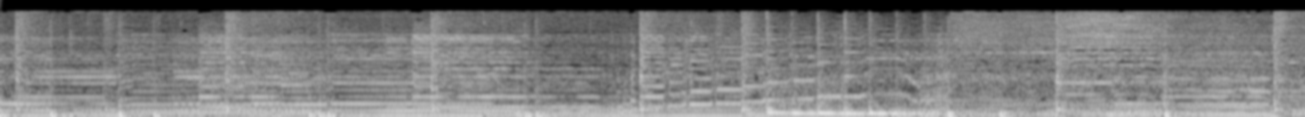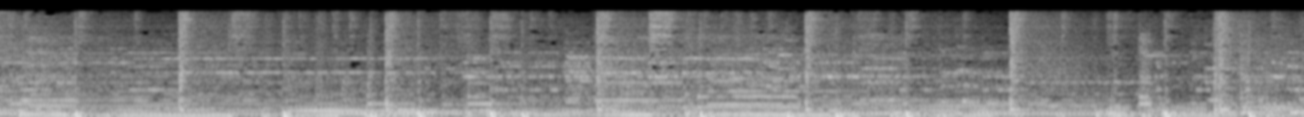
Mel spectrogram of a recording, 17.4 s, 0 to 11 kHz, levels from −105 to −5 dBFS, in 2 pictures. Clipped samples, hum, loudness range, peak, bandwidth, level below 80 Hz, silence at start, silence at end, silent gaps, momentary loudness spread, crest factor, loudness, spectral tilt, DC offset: under 0.1%; none; 4 LU; -10 dBFS; 8 kHz; -32 dBFS; 0 s; 0 s; none; 6 LU; 16 dB; -27 LUFS; -5 dB/octave; under 0.1%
